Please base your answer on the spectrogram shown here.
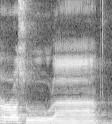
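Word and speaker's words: الرَّسُولَا: Nah, di sini yauma tuqallabu wujuhuhum fin nari yaquluna ya laitana ata'na Allah wa ata'na ar-rasula. Lanya panjang. Itu kalau misalkan dibaca waqaf atau berhenti.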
